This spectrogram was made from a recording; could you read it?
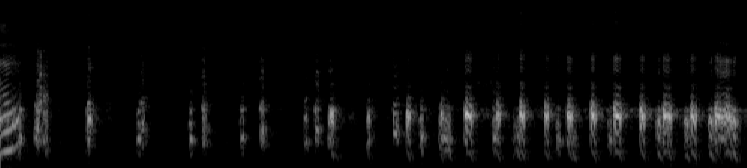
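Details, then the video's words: Chukar partridge (chakor) calling during a fight, a hunter bird; spaced clucking chuck notes that speed up into a rapid, steady, rhythmic series over the last seconds. "Chakor fighting and making voices / chakor ki awaz / chakor calling / chakor voice"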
